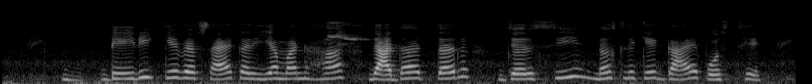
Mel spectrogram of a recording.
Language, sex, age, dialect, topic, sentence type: Chhattisgarhi, female, 18-24, Western/Budati/Khatahi, agriculture, statement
